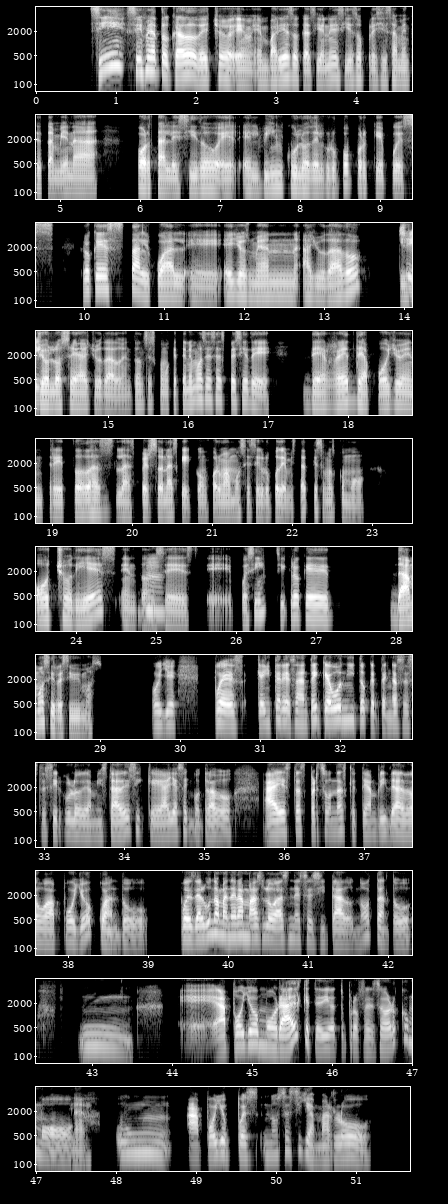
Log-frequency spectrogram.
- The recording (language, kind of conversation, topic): Spanish, podcast, ¿Qué pequeño gesto tuvo consecuencias enormes en tu vida?
- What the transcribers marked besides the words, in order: none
